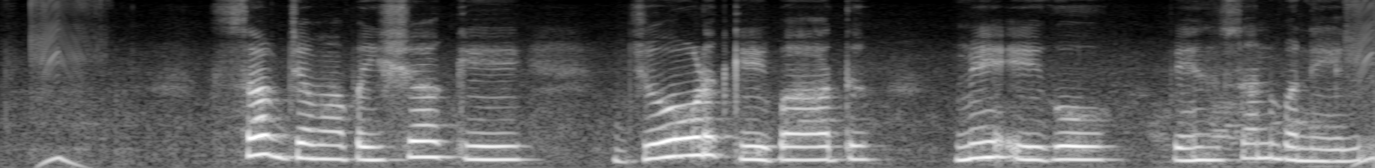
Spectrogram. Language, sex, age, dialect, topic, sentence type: Bhojpuri, female, 31-35, Northern, banking, statement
